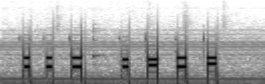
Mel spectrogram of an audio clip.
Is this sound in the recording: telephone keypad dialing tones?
yes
